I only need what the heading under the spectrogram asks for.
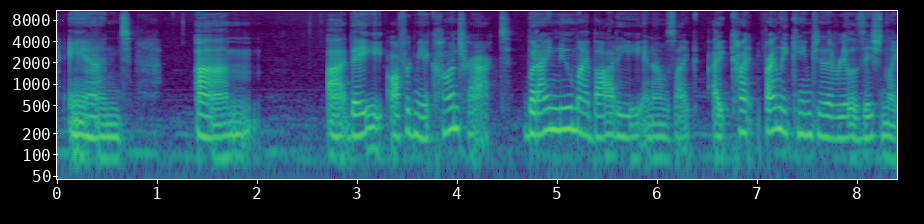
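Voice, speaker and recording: A woman with an American accent at a moderate pace, in a very clean recording with a silent background. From Chicago. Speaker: former pro soccer player. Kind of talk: interview.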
